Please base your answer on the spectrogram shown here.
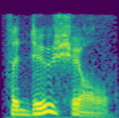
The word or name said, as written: fiducial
